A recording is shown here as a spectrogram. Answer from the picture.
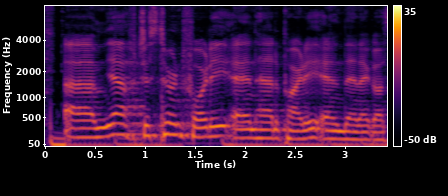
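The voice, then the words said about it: Congested, blocked-nose voice. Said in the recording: “my voice sounds a bit different because I'm at home. I've been down with the flu for a week and my nose is still clogged”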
